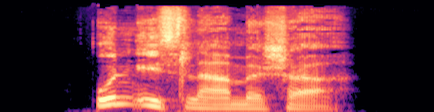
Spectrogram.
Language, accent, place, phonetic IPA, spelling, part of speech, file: German, Germany, Berlin, [ˈʊnʔɪsˌlaːmɪʃɐ], unislamischer, adjective, De-unislamischer.ogg
- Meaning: 1. comparative degree of unislamisch 2. inflection of unislamisch: strong/mixed nominative masculine singular 3. inflection of unislamisch: strong genitive/dative feminine singular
